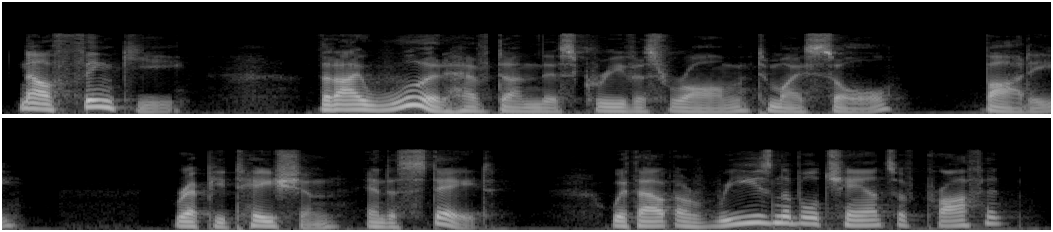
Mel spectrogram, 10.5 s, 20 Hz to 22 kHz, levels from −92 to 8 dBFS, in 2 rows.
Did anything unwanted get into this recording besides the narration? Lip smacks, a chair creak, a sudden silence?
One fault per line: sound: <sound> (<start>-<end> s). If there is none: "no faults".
no faults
